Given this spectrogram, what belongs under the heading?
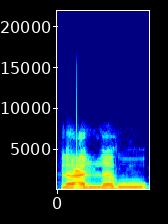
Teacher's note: Hu-nya panjang, hu-nya 2 harokat. La'allahu 2 harokat.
